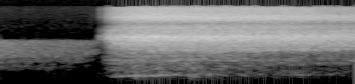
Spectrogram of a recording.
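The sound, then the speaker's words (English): A deep breath drawn in during a guided breathing exercise: after a faint lead-in, a steady, airy hiss begins abruptly at about half a second and holds evenly to the end. “Breathe everything out, out, out. Take a deep breath in.”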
